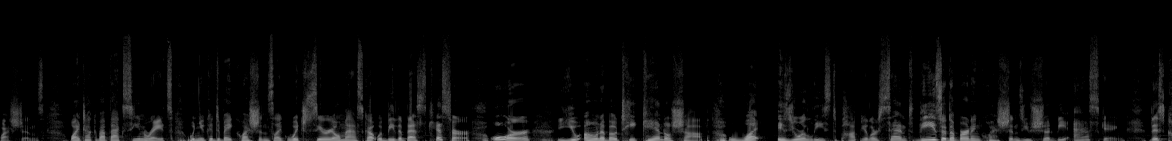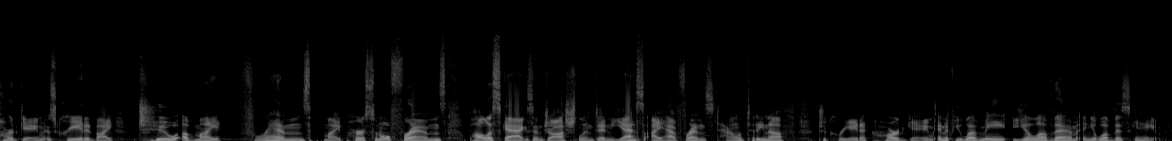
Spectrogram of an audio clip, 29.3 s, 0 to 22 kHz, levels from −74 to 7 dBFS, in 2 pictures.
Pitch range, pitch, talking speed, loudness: 110-175 Hz, 140 Hz, 170 wpm, -36 LUFS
